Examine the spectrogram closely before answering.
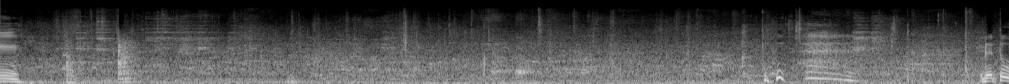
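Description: Footsteps walk along a hard walkway.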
